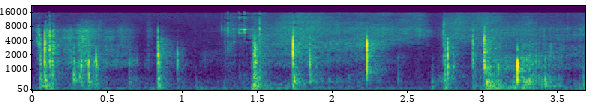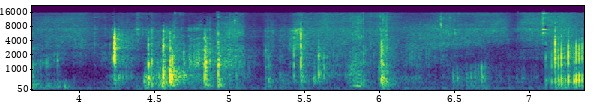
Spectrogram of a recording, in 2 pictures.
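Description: A thin glossy page of an open magazine is lifted, bent and crinkled by fingertips while the other hand holds the magazine flat. The result is a quiet run of sharp, bright crackles and crinkles with short papery rustles between them, each snap dying away almost instantly.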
